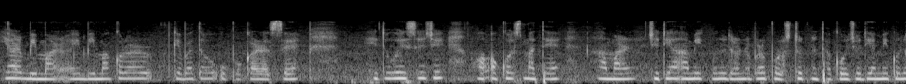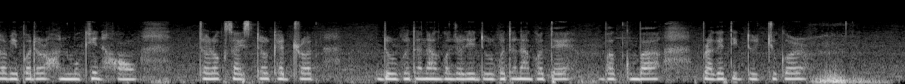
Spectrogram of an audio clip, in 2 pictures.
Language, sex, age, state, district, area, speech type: Assamese, female, 30-45, Assam, Goalpara, urban, spontaneous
